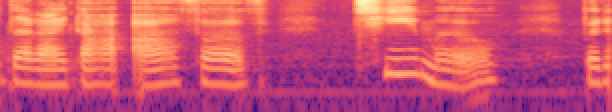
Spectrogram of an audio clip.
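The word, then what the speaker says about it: Temu: I got off of Teemu but if you watch the football game I guess it's per pronounce TAMU I think we all been saying it wrong but this cute little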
